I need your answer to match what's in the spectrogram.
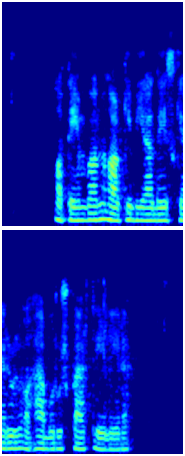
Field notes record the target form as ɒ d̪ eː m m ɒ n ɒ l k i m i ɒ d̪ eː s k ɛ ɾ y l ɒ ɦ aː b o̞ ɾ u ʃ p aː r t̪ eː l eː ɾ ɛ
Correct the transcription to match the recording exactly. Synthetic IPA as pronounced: ɒ t̪ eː m b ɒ n ɒ l k i b i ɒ d̪ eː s k ɛ ɾ y l ɒ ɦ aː b o̞ ɾ u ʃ p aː r t̪ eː l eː ɾ ɛ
